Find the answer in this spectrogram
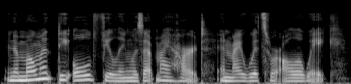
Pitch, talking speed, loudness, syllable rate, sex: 175 Hz, 275 wpm, -19 LUFS, 6.4 syllables/s, female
